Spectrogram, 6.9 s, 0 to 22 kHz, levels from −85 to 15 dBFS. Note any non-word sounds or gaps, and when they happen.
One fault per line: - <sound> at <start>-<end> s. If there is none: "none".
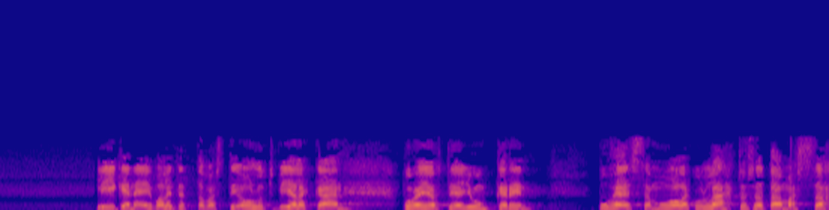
none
